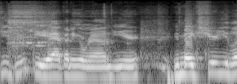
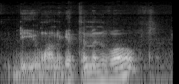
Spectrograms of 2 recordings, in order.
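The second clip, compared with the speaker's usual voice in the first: completely serious, hushed whisper; 7 semitones lower, 16 dB quieter than usual. Describing someone who speaks up while walking past, retelling the line in a completely serious voice. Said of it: "completely serious voice".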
